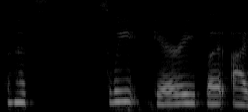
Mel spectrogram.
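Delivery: soft, placating; gentle. Acted. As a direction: let him down gently. Eleanor softly placating.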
